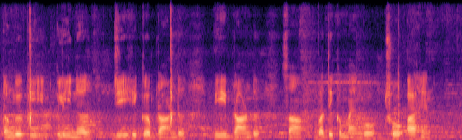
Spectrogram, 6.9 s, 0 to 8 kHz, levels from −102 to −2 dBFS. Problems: constant background noise, echo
